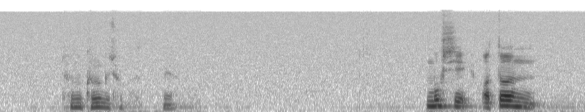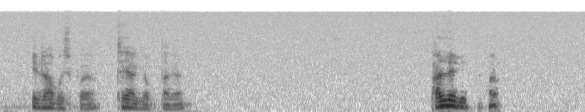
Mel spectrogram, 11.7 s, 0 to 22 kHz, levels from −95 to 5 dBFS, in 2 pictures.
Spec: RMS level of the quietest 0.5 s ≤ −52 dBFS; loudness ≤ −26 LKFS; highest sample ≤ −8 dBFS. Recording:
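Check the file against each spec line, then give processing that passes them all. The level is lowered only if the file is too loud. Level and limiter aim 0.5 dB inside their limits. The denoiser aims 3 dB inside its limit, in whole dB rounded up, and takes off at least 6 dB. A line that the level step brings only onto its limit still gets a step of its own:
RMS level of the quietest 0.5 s −49 dBFS: out of spec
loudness −25.0 LKFS: out of spec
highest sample −3.5 dBFS: out of spec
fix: broadband denoise 6 dB, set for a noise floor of −49 dBFS
level −1.5 dB
brickwall limiter −8.5 dBFS

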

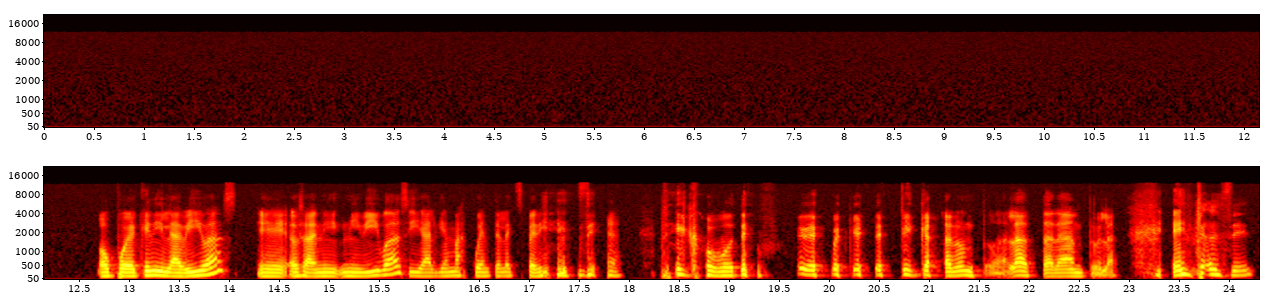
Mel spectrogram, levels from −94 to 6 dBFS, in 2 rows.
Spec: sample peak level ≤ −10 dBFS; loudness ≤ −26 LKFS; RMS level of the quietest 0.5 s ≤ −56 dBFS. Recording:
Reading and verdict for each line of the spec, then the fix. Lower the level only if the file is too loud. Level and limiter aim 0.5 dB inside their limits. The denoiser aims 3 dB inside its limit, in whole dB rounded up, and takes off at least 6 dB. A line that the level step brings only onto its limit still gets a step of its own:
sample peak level −3.5 dBFS: out of spec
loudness −20.5 LKFS: out of spec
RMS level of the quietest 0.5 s −65 dBFS: in spec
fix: level −6 dB
brickwall limiter −10.5 dBFS

